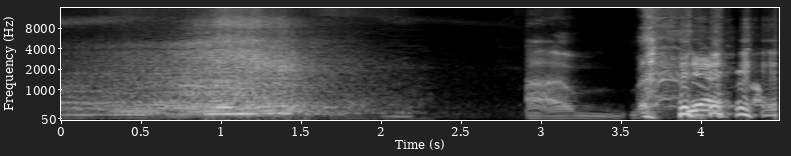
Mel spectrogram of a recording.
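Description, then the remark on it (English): A loud truck roars down a country road, its rumble swelling to a peak and fading away over about two seconds, followed by a pause and then brief vocal sounds from a person. “I live out in, the country, and somebody just decided to take their loud truck and barrel down the road.”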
